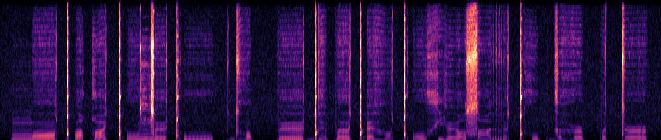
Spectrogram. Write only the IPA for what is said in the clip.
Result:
mːɔːǃʼɔqʷɛ ǃʼo ŋ͡ǀøǃʼuː | dʱɔpːøː ɡ͡ǃɛpəːǃʼɛɦɔ ǃʼoxjøːsˤəː rəǃʰup ɡəːɦə˞pːətːə˞

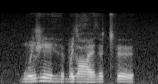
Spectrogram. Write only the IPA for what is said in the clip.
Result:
bõlʲʒẽː ɦøbɑlʲʕæðø t͡sʼø

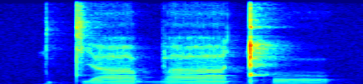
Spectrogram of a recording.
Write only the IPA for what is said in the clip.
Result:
tʲa baǃʰo

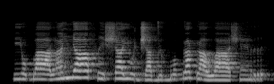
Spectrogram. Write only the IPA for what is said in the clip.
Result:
jo˨baː˨ lã˦ɲaː˦fi˨ ʃa˦ju˨d͡ʒa˨dɪ˨ bo˨˦ɡa˦ ɡa˨ waː˨ʃĩ˦r

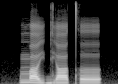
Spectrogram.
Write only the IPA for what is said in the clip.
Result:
ma˥˧jɡja˦t̪ʰə˦

